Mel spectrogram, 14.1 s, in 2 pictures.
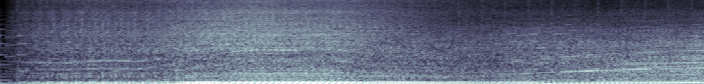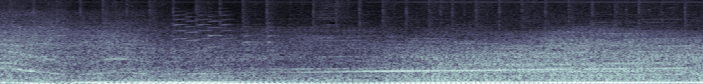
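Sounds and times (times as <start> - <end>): cartoon car engine rumble: 0.0 - 14.0.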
